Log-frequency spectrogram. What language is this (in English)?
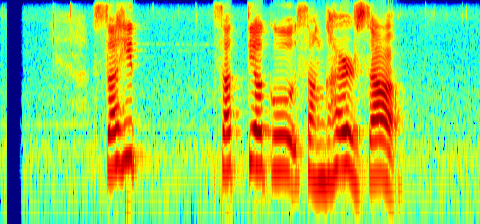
Nepali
